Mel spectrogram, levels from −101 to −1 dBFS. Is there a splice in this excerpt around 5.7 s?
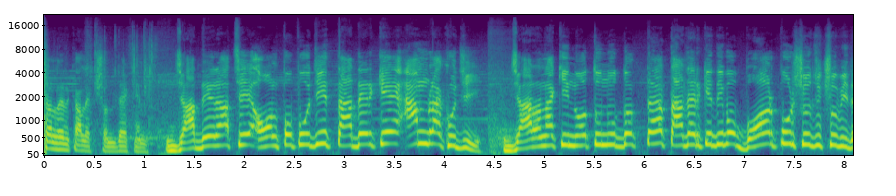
no; 2 cuts; at 1.0 s, 4.4 s

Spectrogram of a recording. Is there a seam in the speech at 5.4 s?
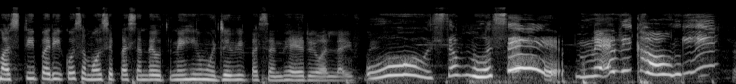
no; 1 cut; at 3.5 s

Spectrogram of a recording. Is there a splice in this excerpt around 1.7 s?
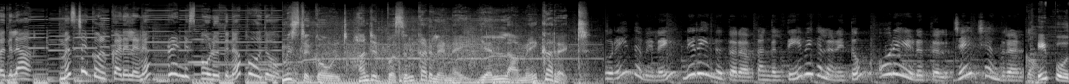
no; 0 cuts

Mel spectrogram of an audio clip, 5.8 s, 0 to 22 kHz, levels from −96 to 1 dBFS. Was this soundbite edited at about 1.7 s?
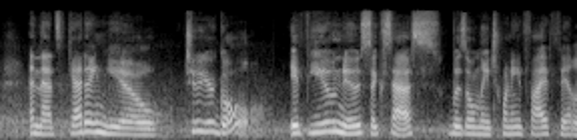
yes; 2 cuts; at 1.7 s, 2.7 s

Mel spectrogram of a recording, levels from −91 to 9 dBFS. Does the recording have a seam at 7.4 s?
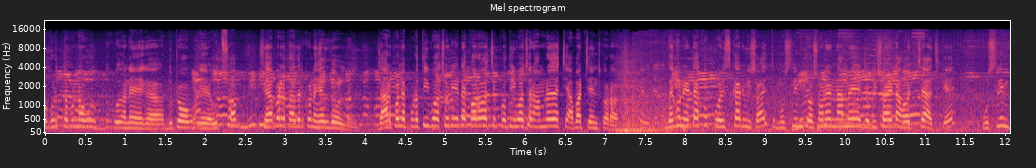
yes; 1 cut; at 7.4 s

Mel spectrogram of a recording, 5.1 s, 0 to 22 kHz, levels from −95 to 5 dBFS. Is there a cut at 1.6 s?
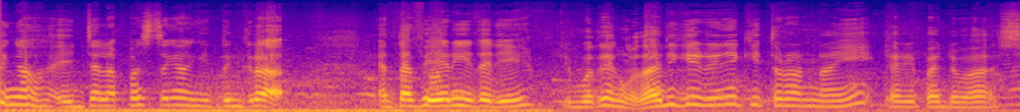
no; 1 cut; at 2.8 s

